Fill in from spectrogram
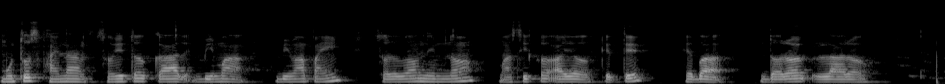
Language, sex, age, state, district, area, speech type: Odia, male, 18-30, Odisha, Bargarh, urban, read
